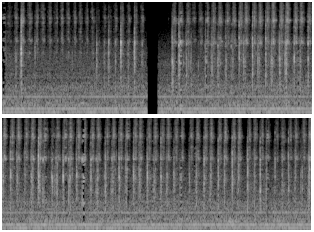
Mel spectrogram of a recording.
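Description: A fingernail scratches and taps the lids of small clear domed plastic glitter pots sitting in a pink plastic tray. Dense, rapid, bright clicks and scratches run almost continuously over a steady low hum, broken by a brief silence near two seconds.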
